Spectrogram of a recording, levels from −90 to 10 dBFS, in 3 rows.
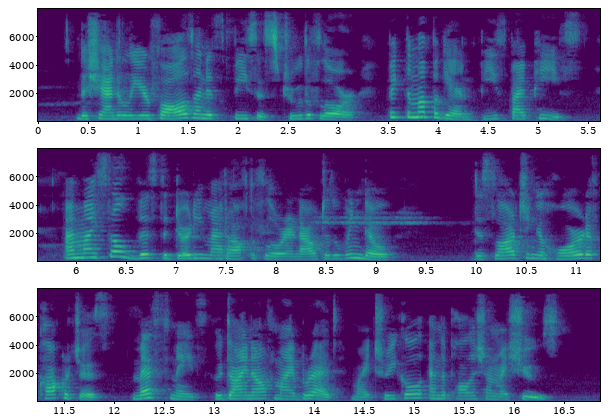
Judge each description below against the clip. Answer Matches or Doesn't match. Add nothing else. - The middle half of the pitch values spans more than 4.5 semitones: Doesn't match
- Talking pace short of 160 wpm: Doesn't match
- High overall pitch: Matches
